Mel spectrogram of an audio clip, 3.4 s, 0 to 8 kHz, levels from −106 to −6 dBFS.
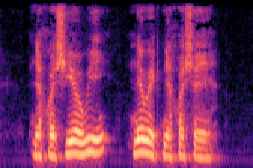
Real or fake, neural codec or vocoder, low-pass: real; none; 7.2 kHz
